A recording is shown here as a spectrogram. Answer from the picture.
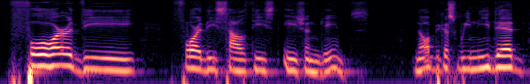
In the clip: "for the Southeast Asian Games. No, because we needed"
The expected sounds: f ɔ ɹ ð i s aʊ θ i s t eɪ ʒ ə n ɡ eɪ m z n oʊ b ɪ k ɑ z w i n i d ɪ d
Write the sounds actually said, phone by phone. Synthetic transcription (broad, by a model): f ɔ ɹ ð i s aʊ θ i s t eɪ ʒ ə n ɡ eɪ m s n oʊ b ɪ k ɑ s w i n i d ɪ d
